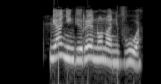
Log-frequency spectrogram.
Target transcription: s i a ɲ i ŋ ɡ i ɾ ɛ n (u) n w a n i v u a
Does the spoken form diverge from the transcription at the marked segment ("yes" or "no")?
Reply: yes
